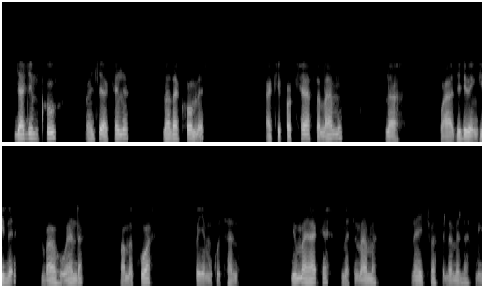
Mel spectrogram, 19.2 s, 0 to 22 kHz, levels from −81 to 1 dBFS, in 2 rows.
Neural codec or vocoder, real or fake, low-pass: codec, 16 kHz, 6 kbps, DAC; fake; 3.6 kHz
